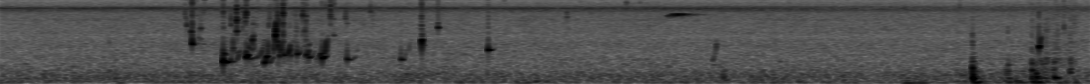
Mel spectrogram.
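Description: Small splashes and drips of shallow stream water as a hand moves pebbles under the surface: a quick cluster about a second and a half in, a few single drips after, and more splashes near the end.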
